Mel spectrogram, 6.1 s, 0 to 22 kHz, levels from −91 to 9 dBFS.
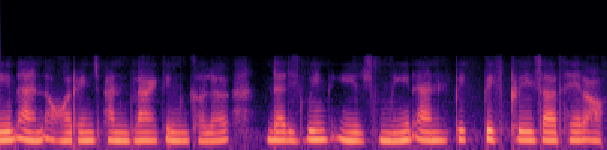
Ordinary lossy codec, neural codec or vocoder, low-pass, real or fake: none; codec, 16 kHz, 0.7 kbps, FocalCodec; 5.4 kHz; fake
